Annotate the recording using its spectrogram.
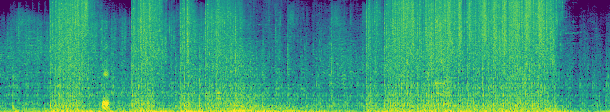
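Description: A heavy gun fires rapid bursts with loud cracks and booms.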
